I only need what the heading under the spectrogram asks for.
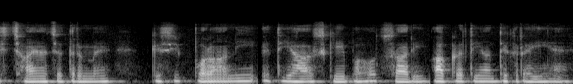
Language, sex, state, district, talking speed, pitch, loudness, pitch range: Hindi, male, Bihar, Begusarai, 135 wpm, 135 Hz, -19 LUFS, 130-145 Hz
